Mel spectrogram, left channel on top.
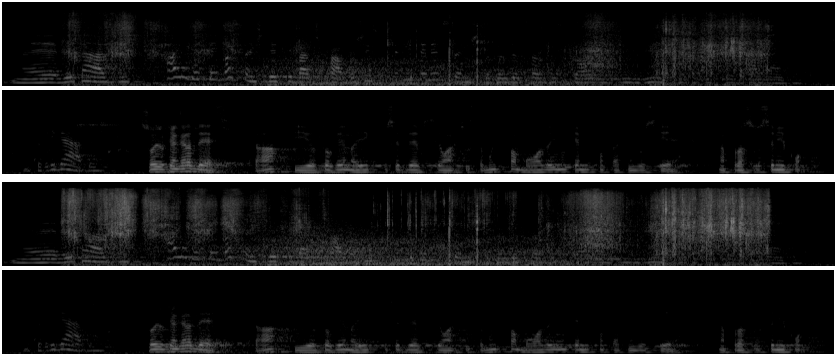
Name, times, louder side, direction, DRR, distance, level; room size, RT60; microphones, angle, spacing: voice 1, 0.0-8.0 8.5-9.3, left 2 dB, 65° left, 7 dB, 2.5 m, -56 dB
sound 1, 0.6-7.7, right 11 dB, 80° right, 0.8 m, -43 dB
sound 2, 6.5-13.0, left 3 dB, 35° left, 4.1 m, -69 dB
voice 2, 9.7-16.3, left 2 dB, 80° left, 8 dB, 1.8 m, -51 dB
26.0 x 13.0 x 9.2 m, 0.98 s
head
